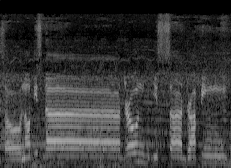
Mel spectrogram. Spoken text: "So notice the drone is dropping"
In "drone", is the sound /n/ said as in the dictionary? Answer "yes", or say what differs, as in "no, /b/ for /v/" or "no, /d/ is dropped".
yes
